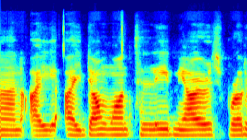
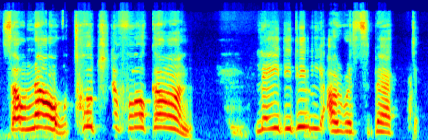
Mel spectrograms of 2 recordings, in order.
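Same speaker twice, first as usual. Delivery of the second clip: getting angry; 9 semitones higher, slower than usual. Real, not acted. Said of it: "I'm getting a little angry".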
